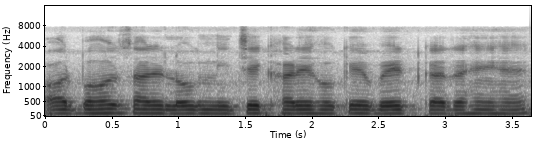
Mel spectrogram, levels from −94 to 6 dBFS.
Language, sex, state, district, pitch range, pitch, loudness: Hindi, male, Uttar Pradesh, Deoria, 120-130 Hz, 125 Hz, -14 LUFS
